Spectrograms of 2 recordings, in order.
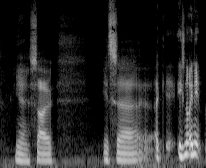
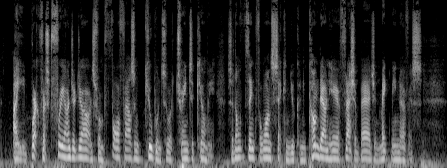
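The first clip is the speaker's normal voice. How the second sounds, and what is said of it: Imitates another person's voice. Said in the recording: “You asked me to do an impersonation. I'll do my best”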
